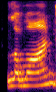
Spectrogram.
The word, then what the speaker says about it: Lawand: spelling of my name lawand rhymes with the wand and if you think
